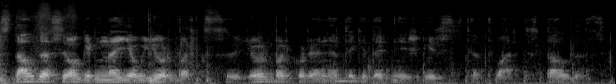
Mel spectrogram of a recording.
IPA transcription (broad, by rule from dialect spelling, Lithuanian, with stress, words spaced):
ˈstɐlˠdɐs ˈjoː ɡrʲiːˈnɐɪ jɛʊ ˈjʊrbɐrks ˈjʊrbɐrkʊ rɐˈjoːnʲɛ tɐɪ kʲɪˈtɐɪp nʲɛɪʒʲˈɡʲɪrʲsʲɪ ˈtʲɛn ˈtʋɐrʲtʲɪ ˈstɐlˠdɐs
